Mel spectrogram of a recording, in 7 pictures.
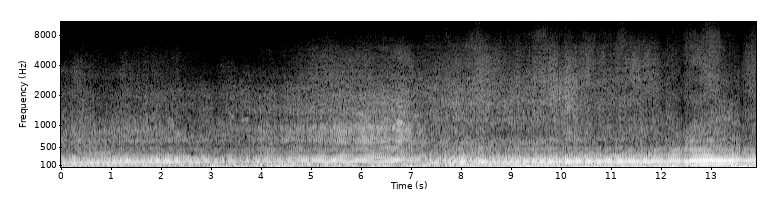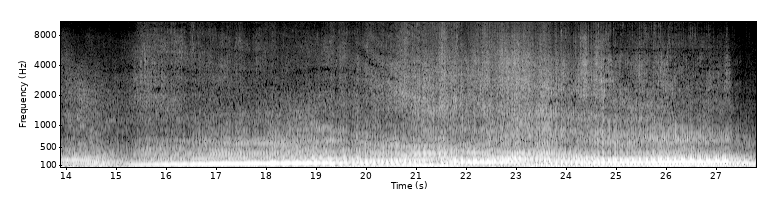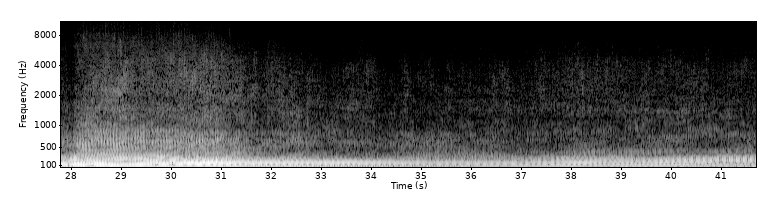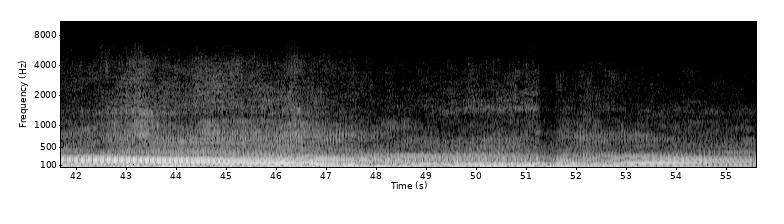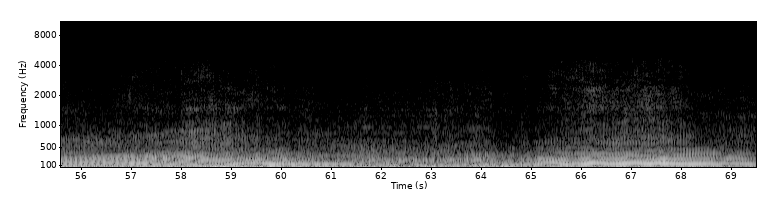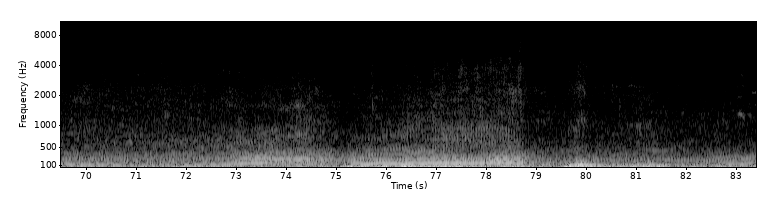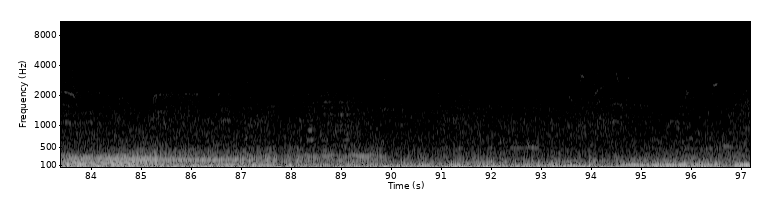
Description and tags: dune buggy muscle car pass slow loud nearby full engine rev and trail off to right
dune, nearby, car, loud, engine, pass, rev, slow, muscle, buggy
